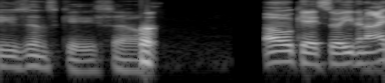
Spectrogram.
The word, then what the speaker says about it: Uscinski: it so really yeah they say uchinski and I say uzinski so okay so even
